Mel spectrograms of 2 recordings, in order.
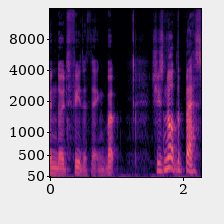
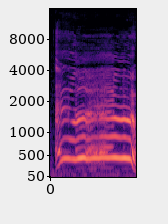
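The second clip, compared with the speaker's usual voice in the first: high squeaky gasp of fright; mock frightened squeak; 7 dB louder than usual. Girlfriend frightened by a giraffe, high squeaky gasp. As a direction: imitate a startled girlfriend's squeak. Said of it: "she just fucking goes".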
